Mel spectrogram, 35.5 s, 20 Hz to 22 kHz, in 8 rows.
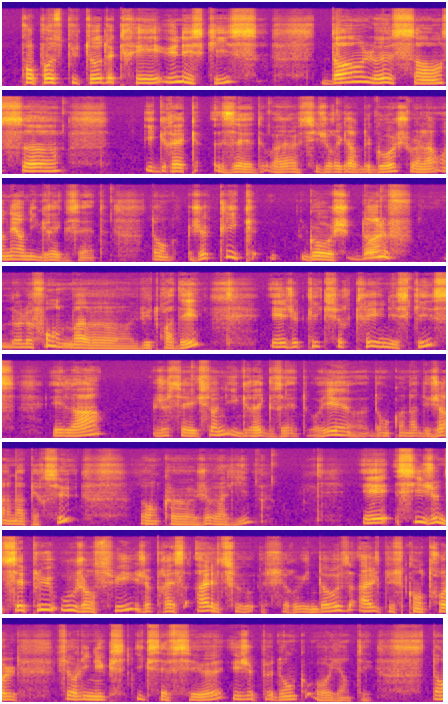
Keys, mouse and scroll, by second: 6.7 click, 7.5 click, 8.1 right click, 9.2-10.1 drag, 12.4 click, 17.1 click, 19.4 click, 20.5-23.4 drag, 24.7 click, 32.7-35.4 ctrl+alt+drag.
